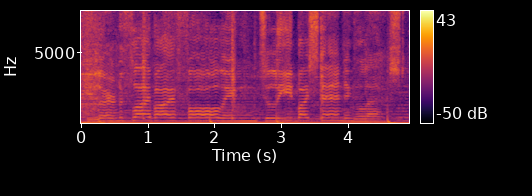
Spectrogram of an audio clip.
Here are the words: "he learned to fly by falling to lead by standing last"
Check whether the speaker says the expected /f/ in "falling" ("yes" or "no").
yes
